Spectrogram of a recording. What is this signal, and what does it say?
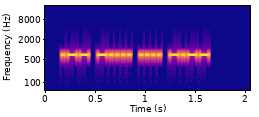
Morse code, heard as a keyed tone, about 40 wpm, 700 Hz. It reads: W6HY
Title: USA Call Signs - 4 Characters - 2x Character Spacing - 40wpm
